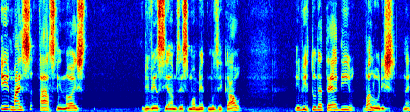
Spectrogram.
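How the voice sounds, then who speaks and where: Speaking at a very slow pace with long, frequent pauses, a man keeps very even loudness while his fairly high pitch makes very wide swings. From Pernambuco, Brazil (Lagoa dos Gatos, Cupira). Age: 60s. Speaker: teacher and writer. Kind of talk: interview.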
